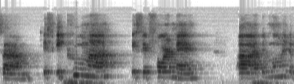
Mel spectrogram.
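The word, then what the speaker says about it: Eucheuma: And I kept thinking about the word Ekuma. And then I said, it's spelled E-U-C-H-E-U-M-A. And then I said, oh, in Creole, phonetically, that would be I-K-O-O-M-A. Yeah. Ekuma.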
